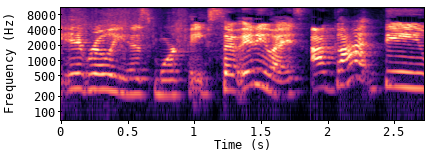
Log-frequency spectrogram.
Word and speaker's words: Morphe: But I did get some Morphe palette.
